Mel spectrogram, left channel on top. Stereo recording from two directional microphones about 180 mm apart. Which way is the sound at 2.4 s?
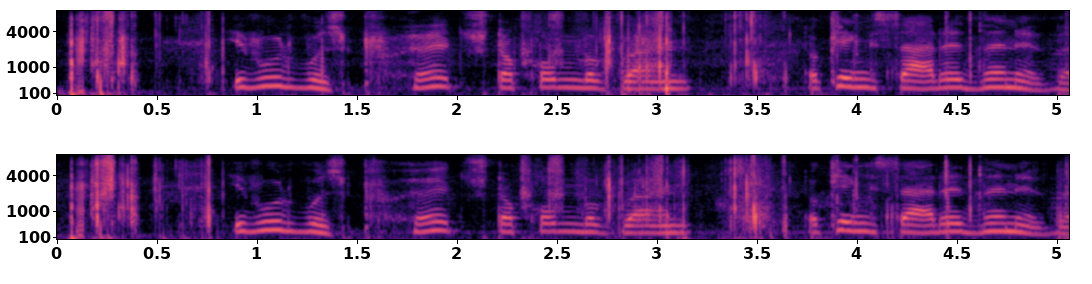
30° left (ahead or behind).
